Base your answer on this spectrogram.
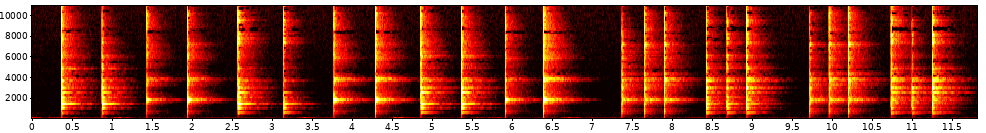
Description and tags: Kitchen Pot 02
This recording is from a range of SFX I recorded for a piece of music I composed using only stuff that I found in my kitchen.
Recorded using a Roland R-26 portable recorder.
Kitchen, Percussion, Cooking, Indoors, Home, Household, Foley, House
